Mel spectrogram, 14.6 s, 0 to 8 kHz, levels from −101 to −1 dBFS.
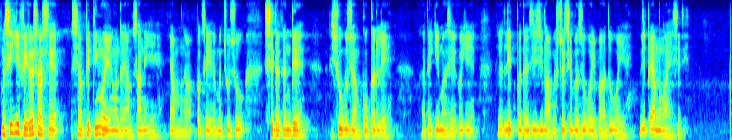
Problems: none marked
